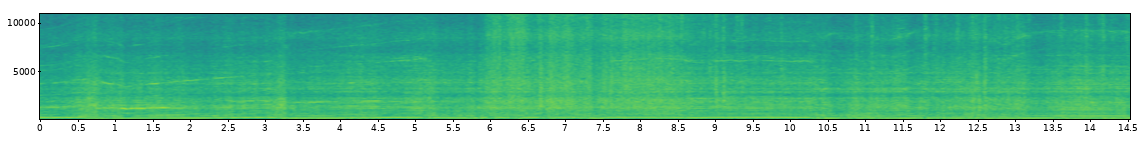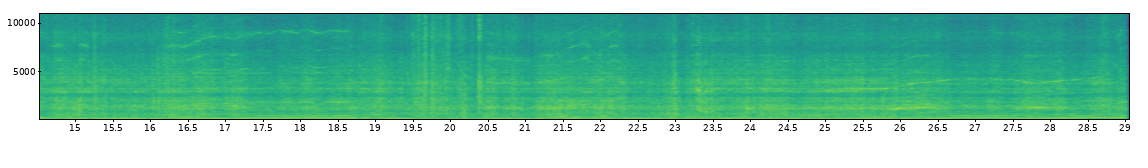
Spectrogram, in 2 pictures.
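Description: Ford Cortina race car's engine heard from inside the car at racing speed, its pitch climbing and dropping back again and again through gear changes and corners.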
